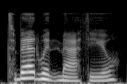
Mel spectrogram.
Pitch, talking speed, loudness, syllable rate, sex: 210 Hz, 190 wpm, -16 LUFS, 4.4 syllables/s, female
